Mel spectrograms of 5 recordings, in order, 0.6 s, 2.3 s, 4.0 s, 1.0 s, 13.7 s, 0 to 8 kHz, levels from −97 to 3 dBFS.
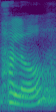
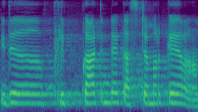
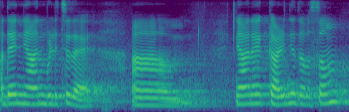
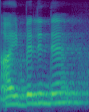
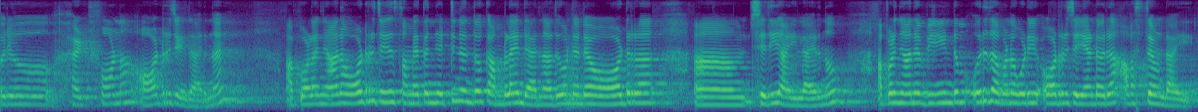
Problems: none marked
